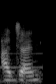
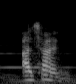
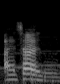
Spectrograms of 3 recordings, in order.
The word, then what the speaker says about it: Ajahn: It's not Ajan, it is Achan. I actually took Thailand classes, so I know how to pronounce that. It's Achan.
